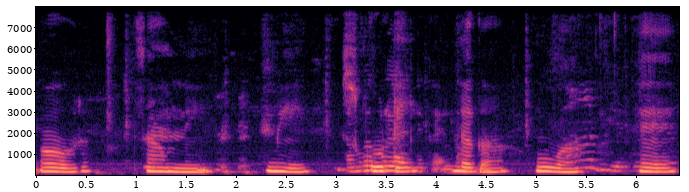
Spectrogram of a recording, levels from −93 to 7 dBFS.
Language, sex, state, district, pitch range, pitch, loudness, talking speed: Hindi, female, Bihar, Katihar, 170-200 Hz, 190 Hz, -16 LUFS, 65 wpm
